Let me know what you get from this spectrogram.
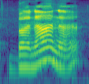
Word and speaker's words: banana: Então, a única A que a gente pronuncia corretamente é esse A no meio que pega o stress, que carrega o stress, a sílaba tônica. Banana, ok? A primeira A e a última A tem som de banana, banana, ok?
